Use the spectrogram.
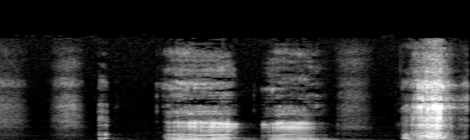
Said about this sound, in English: Who's laughing? Is that a person laughing? Yes. That's a smoker's fucking cough. Isn't it?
